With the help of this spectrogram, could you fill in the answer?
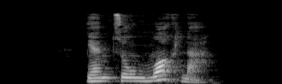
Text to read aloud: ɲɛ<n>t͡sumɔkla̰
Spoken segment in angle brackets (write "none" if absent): n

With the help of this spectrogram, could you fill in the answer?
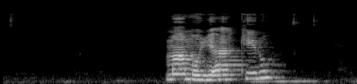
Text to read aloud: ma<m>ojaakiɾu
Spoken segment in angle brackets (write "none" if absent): m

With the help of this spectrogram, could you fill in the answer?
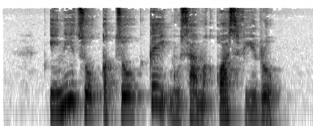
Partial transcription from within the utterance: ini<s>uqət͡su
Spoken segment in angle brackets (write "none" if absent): t͡s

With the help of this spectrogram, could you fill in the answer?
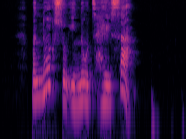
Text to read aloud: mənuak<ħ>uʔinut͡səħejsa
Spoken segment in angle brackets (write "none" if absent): s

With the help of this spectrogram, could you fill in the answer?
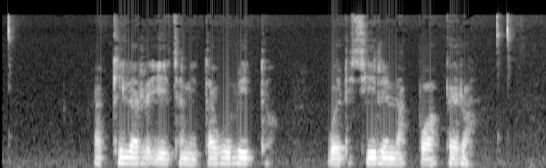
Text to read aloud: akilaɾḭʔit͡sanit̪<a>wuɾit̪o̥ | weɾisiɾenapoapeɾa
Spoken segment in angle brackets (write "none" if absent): a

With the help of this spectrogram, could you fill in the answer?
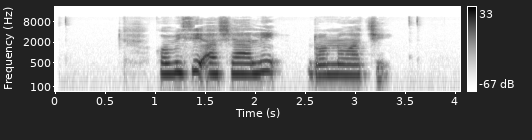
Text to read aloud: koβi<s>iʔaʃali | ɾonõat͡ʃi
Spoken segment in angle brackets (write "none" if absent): s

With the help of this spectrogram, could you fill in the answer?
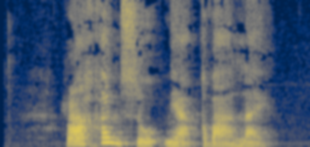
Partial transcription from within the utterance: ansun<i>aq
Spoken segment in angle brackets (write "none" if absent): i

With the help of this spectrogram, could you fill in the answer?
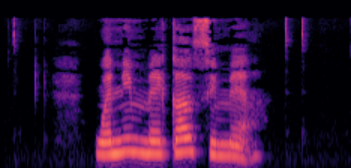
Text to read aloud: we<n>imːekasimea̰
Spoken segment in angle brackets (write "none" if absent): n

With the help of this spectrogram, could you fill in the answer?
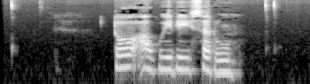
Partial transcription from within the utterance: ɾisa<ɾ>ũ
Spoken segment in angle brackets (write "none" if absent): ɾ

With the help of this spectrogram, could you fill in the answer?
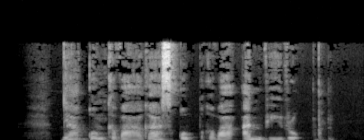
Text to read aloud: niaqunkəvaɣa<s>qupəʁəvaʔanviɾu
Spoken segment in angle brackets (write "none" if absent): s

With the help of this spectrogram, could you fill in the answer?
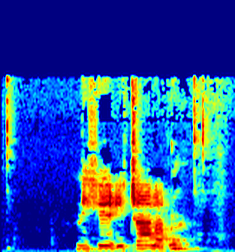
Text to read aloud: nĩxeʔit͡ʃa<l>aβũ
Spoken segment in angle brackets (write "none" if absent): l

